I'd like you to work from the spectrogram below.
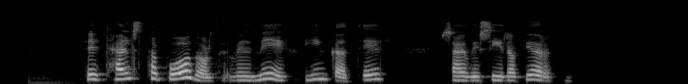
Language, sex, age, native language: Icelandic, female, 50-59, Icelandic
